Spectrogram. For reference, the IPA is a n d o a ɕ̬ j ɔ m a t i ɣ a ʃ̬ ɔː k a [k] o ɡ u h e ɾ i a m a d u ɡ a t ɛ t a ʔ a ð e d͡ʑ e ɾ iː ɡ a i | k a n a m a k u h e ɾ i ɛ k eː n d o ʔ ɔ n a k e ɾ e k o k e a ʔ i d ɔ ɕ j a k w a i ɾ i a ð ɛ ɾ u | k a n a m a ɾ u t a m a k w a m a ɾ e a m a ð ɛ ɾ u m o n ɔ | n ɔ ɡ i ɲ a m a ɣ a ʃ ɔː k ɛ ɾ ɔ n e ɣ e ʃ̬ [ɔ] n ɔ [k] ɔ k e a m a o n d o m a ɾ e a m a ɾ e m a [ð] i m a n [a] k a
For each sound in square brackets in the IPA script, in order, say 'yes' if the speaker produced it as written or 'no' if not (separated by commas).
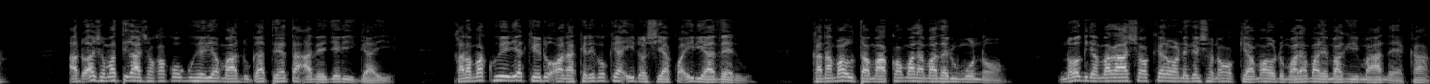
yes, yes, yes, no, no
